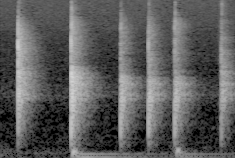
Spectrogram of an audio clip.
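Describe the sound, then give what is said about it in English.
Six sharp hand claps ring out alone in an uneven rhythm, the first two spaced apart and the rest coming quicker, each with a crisp attack and a short decay. “I needed the claps to remember the name. I really did.”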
